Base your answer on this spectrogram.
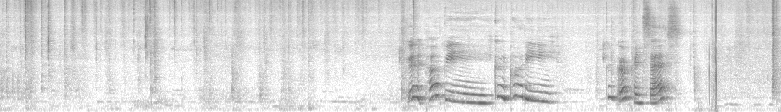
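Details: Four-week-old Border Basenji puppies in their play and sleep area, giving a run of high, wavering whines and yelps that slide downward in harmonic stacks around eight to eleven seconds, then a shorter burst near thirteen seconds, with a woman talking softly earlier.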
